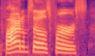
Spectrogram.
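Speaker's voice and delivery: loud, slow, hammered out; angry demand. Real, not acted. Vlogger rants at the game studio, loud and slow. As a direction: slam each word down in anger.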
